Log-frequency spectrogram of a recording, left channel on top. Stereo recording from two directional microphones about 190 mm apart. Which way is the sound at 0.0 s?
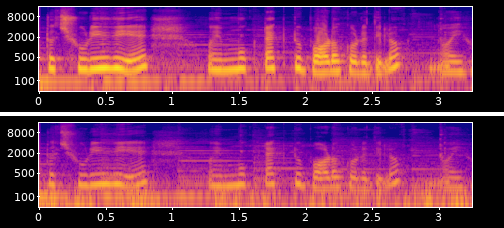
30° left (ahead or behind).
